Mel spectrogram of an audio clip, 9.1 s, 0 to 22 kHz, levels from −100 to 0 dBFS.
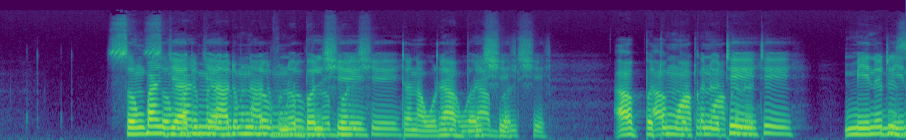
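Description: From start to finish the speech carries a doubled audio track: a second full-band copy trails about 300 ms behind, maybe 5 dB quieter, with no decay or room colour. It's likely a second capture through a slower path, or two misaligned copies in the edit.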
